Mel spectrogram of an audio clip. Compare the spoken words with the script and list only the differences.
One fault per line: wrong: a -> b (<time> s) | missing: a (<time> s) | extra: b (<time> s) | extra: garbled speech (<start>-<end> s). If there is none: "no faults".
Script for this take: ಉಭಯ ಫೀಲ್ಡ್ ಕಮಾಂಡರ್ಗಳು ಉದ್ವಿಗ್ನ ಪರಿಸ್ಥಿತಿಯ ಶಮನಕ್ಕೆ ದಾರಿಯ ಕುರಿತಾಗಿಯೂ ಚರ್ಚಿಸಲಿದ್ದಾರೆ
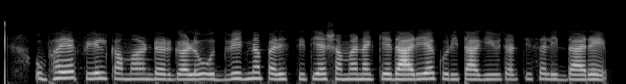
no faults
